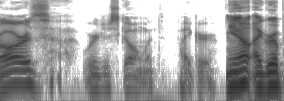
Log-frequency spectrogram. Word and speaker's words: Piker: It's Piker, but I can't roll my R's. Since Americans, by and large, can't roll their R's, we're just going with Piker.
